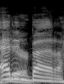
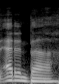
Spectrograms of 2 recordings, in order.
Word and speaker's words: Edinburgh: And she's still Edinburgh. – Here. – They're in Edinburgh.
